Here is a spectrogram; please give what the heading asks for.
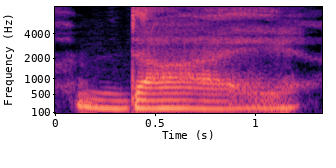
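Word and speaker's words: dye: make the word look bigger ax next word die as in I'm going to die my coat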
